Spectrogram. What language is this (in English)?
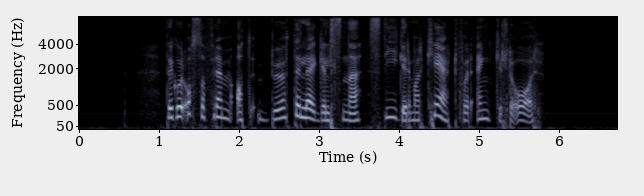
Norwegian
